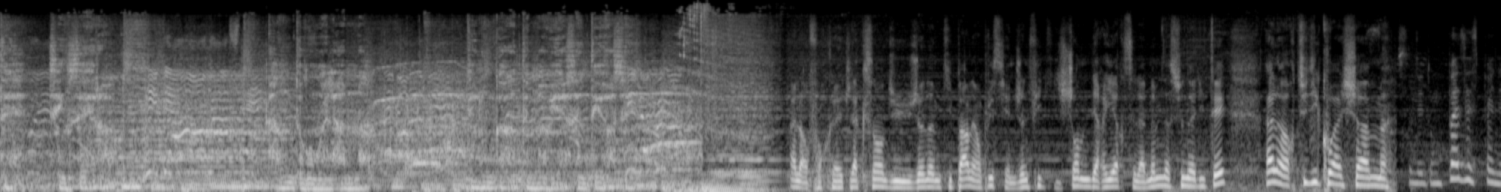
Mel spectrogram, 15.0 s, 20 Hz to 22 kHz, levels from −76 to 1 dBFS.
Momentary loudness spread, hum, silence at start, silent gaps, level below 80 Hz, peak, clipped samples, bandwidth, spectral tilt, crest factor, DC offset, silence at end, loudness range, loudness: 7 LU; none; 0 s; none; -32 dBFS; -2 dBFS; under 0.1%; over 20 kHz; -4.5 dB/octave; 16 dB; under 0.1%; 0 s; 3 LU; -16 LUFS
